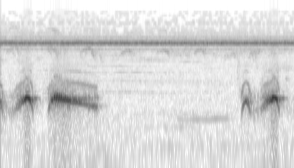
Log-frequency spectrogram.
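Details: A trained spotted dove used as a lure to provoke untrained doves into singing. It gives low, mellow coos in two short groups, each a quick note followed by a longer drawn coo, with a steady high whine behind.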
